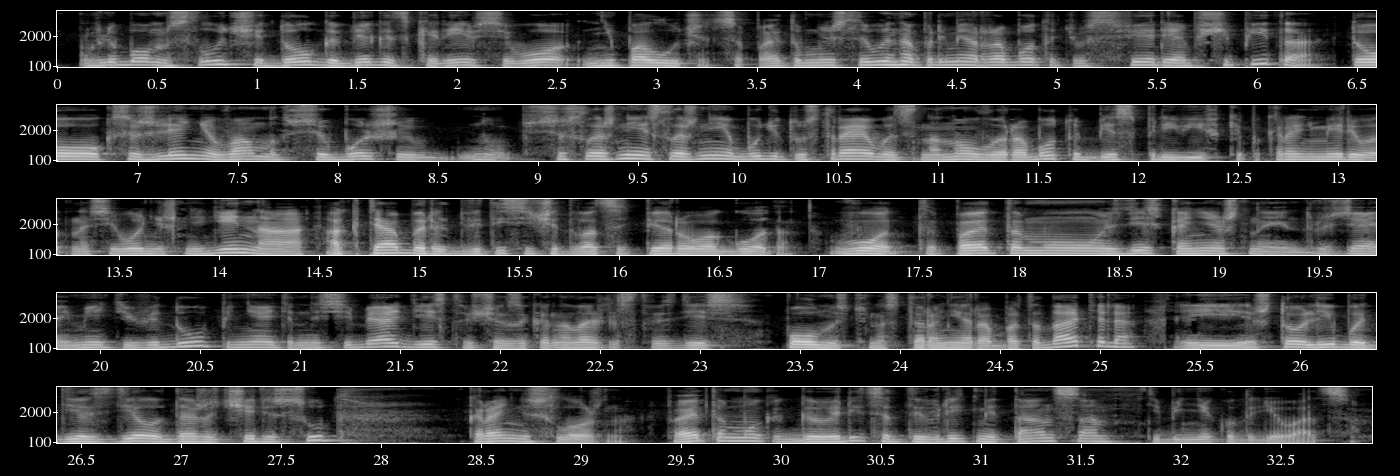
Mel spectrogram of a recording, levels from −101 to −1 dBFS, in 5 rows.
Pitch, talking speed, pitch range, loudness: 140 Hz, 150 wpm, 130-155 Hz, -30 LUFS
